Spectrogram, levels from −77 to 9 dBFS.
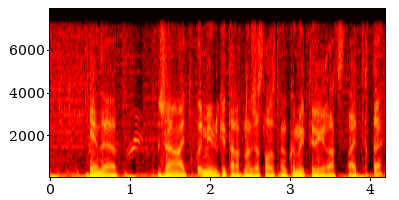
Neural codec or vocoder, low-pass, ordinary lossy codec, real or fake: none; 7.2 kHz; none; real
